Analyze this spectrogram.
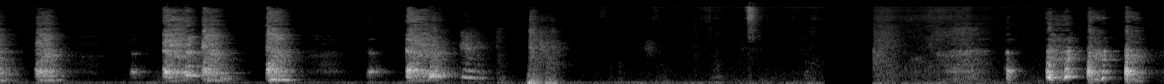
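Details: Girl coughing during a live stream, wishing aloud for the cough to stop: repeated harsh coughs and throat clearing in bursts with short pauses; recurrent cough.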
